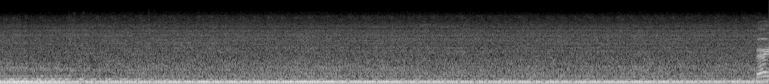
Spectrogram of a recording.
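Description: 1988 Mustang LX 5.0 V8 idling through stock turbo mufflers, heard from behind the car as a steady, deep, mellow exhaust burble with a constant low drone, no revving and no talking.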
